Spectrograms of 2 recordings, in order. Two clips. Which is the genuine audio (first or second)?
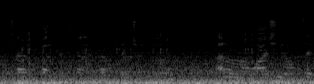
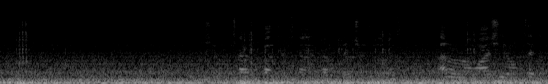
second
